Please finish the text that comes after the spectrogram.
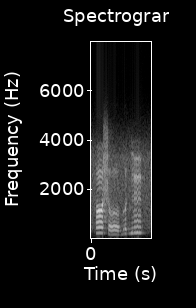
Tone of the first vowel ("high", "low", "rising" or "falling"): high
